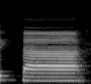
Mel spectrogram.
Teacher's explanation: ता के ऊपर ज़बर, आगे अलिफ खाली है, ये अलिफ मद्दा है, एक अलिफ की मिकदार खींच कर पढ़ेंगे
